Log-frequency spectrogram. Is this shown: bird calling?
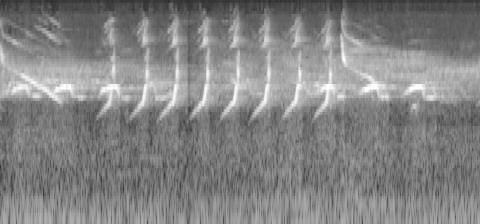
yes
